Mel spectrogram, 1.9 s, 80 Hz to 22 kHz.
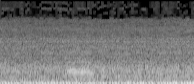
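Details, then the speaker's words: Kawasaki ZX-11 that had a cylinder 4 misfire from old, fouled C9EKS dual-electrode plugs, after going back to standard C9E plugs: deep, steady idle with an even beat and no stumbles; running cleanly on all four cylinders. "That's about it for this one. It's back up and running."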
